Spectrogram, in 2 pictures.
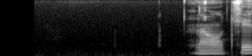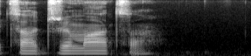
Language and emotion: Russian, sad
